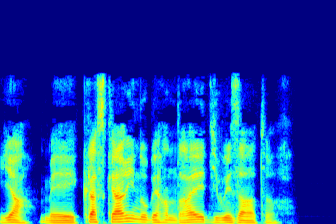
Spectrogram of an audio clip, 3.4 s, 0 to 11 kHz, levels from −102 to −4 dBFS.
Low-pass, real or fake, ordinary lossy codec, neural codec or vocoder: 7.2 kHz; fake; MP3, 48 kbps; codec, 16 kHz, 16 kbps, FunCodec, trained on Chinese and English, 50 frames a second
